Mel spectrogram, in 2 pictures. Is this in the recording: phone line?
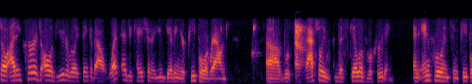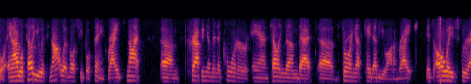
yes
